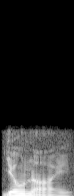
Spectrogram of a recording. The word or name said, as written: Yonai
